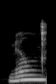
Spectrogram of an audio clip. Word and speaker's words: Milne: at mil tsf did I pronounce that right mil that that is and it's a very rare thing to pronounce right which is shocking no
